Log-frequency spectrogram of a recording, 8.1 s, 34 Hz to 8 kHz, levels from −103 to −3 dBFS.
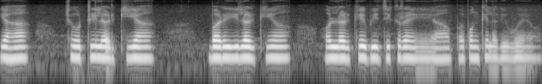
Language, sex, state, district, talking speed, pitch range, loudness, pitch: Hindi, female, Uttar Pradesh, Jyotiba Phule Nagar, 125 wpm, 185-195 Hz, -18 LUFS, 190 Hz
